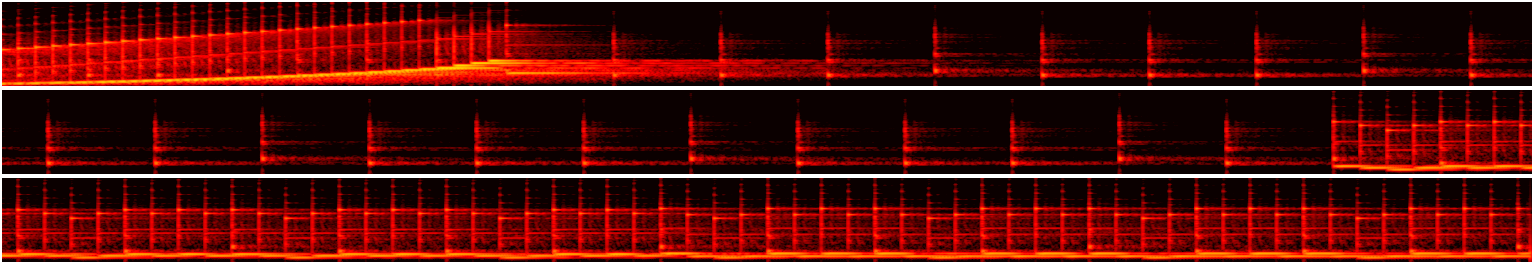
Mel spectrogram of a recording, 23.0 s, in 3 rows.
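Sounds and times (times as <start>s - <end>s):
marimba: 0.0s - 3.8s, 14.3s - 22.9s.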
